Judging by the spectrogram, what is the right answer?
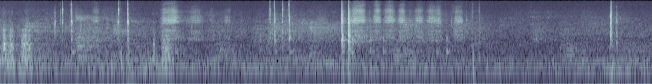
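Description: Irregular clicks and scrapes of a computer keyboard being typed on and a handheld microphone being handled, the sharpest click about three and a half seconds in.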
